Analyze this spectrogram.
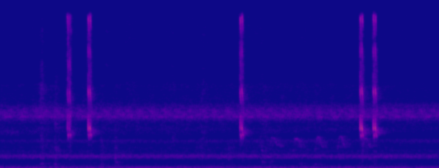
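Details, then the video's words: Cricket giving sparse, high, clicking chirps, single or paired pulses at irregular intervals, against a constant shrill insect hum and a faint lower drone. "Suara asli jangkrik"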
